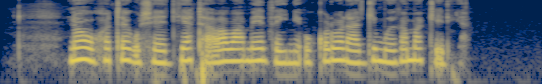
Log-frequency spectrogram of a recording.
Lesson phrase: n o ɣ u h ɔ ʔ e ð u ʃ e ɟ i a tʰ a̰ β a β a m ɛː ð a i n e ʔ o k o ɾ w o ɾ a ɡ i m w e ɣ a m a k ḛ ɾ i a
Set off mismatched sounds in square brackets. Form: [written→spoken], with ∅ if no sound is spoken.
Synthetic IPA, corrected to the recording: n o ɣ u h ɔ [ʔ→t] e [ð→ɣ] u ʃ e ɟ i a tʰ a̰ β a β a m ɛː ð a i n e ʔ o k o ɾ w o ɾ a ɡ i m w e ɣ a m a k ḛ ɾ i a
